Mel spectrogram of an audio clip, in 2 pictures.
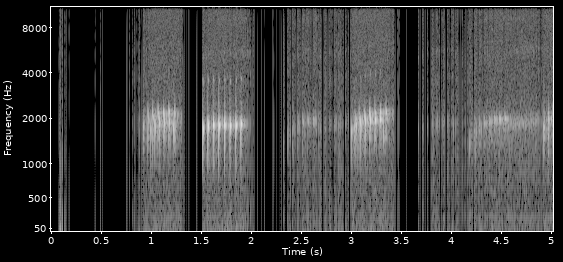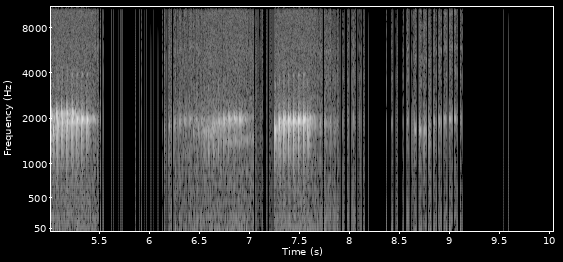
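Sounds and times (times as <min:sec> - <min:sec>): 
frog croaking: 0:00.8 - 0:03.5, 0:04.1 - 0:05.6, 0:06.2 - 0:07.9, 0:08.5 - 0:09.2.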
